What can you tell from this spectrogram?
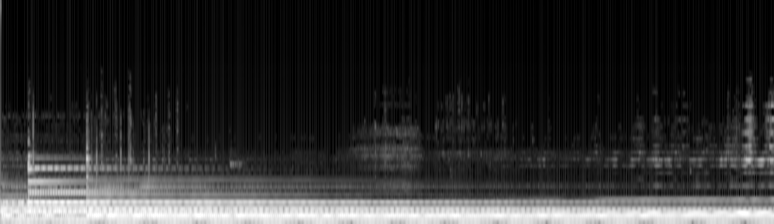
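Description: Singing bowls ringing with several overlapping steady tones: a bowl is struck lightly twice within the first second or so, then a hand-held bowl is rimmed with a mallet, keeping the ring going. The lowest tone has a slow, even pulsing wobble.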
